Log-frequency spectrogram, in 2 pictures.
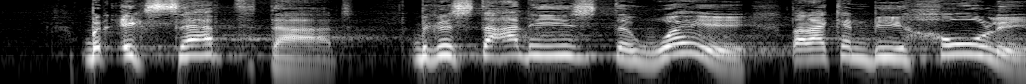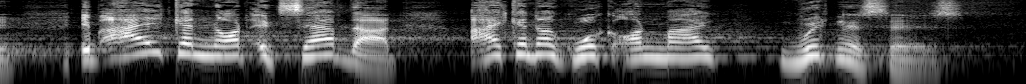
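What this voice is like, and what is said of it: Speaks with a noticeable accent. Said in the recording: “you recognize my accent easily ... I'm trying to work on my accent”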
